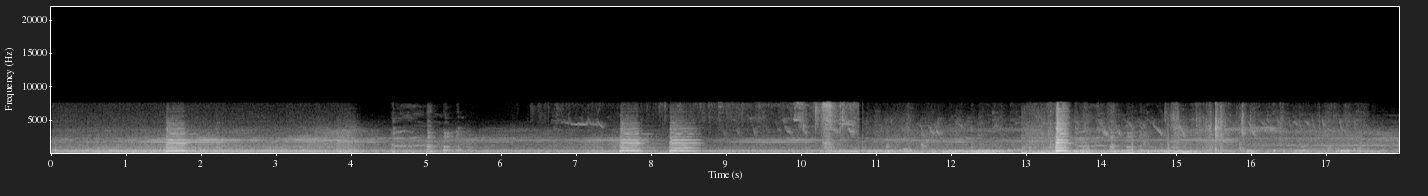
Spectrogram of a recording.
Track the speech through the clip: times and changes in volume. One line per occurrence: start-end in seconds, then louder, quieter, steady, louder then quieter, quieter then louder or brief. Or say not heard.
not heard.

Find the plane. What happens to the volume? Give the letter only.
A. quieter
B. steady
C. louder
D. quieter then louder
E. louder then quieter
A.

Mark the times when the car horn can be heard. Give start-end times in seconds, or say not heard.
1.3-2.1, 7.1-8.7, 12.9-13.6.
